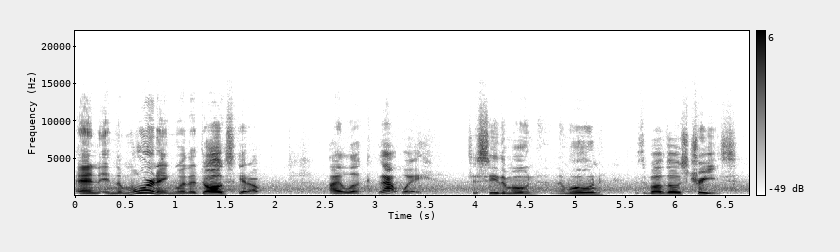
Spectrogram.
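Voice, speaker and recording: Man, high-pitched bright voice, children's storybook reading, slow sing-song delivery, outdoor noise. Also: sing-song, rough recording. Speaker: children's book reader. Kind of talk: reading picture books aloud with asides. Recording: outdoor recording with clear ambient noise. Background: outdoor ambience.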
